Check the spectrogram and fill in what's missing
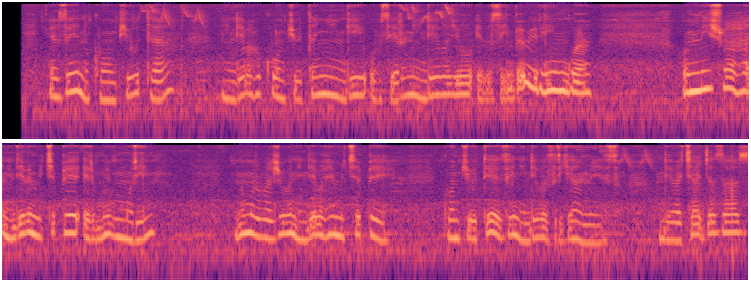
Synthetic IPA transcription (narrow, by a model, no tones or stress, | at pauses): e̞βizijonikʰo̞mpjuta | niːnde̞ːβaɦokʰo̞ːmpjuːtaɲiːɲɟio̞βuse̞ːɾaniːnde̞ːβajo̞ʔe̞̰βḭzḭːmbeβiɾiːŋɡwa | o̞mumiːʃwaːɦaniːnde̞ːβe̞ːmicepe̞ʔeɾimweːβumuɾi | no̞muɾuβaʒuniːnde̞̰ːβaɦe̞micepe̞ | ko̞ːmpjuːte̞ːziniːnde̞ːβaziɾjiɾame̞ːzḁ | nde̞ːβaca̰ːɟazaz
